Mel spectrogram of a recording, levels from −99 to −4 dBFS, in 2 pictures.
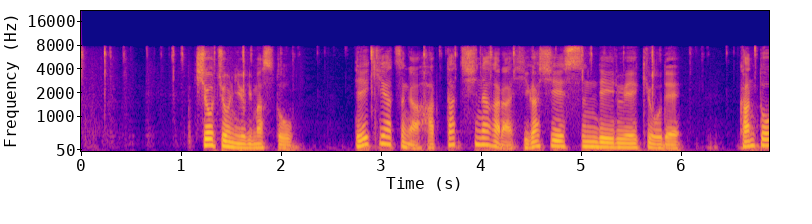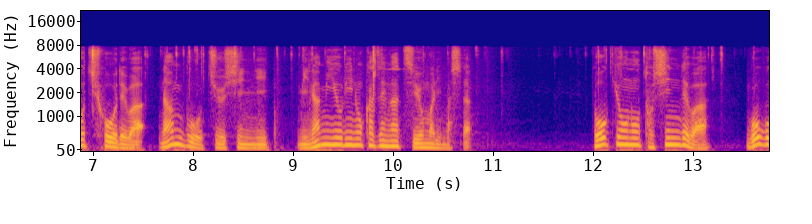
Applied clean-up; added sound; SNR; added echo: neural mask model RNNoise.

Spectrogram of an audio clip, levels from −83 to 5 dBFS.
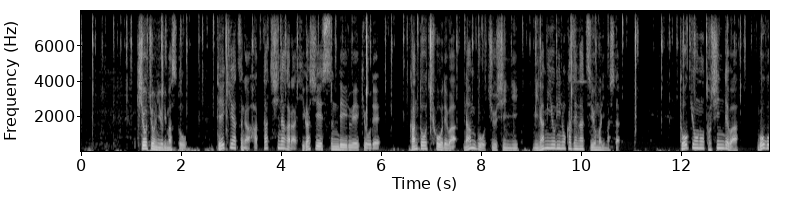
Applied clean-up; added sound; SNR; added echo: classical method spectral subtraction.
